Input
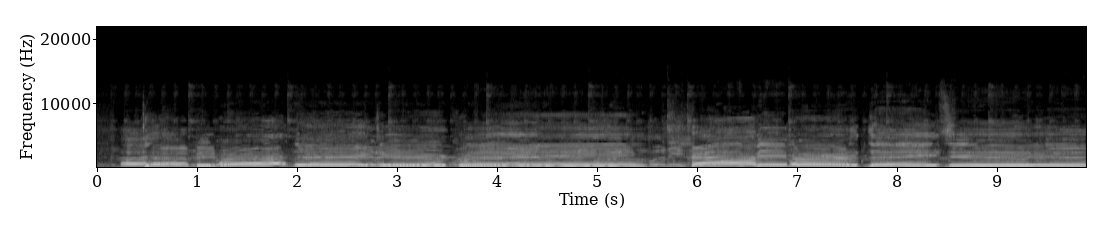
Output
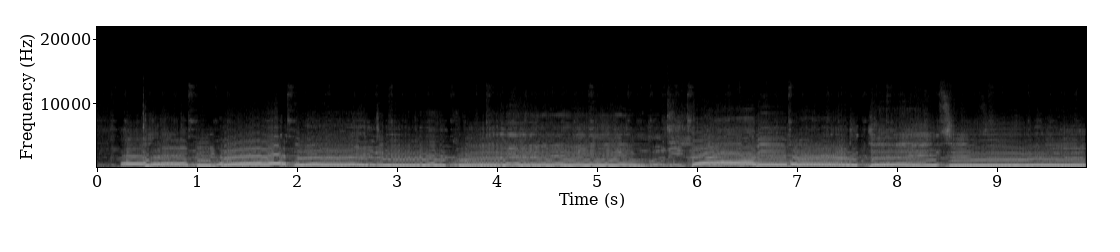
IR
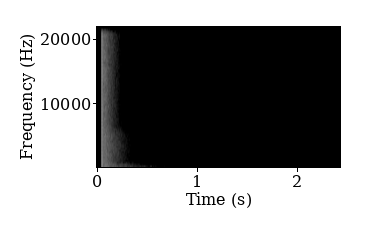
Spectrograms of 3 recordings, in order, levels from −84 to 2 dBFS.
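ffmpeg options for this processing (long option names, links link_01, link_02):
-filter_complex "[0:a]asettb=1/sr,asplit=3[link_01][link_02][link_03];[link_01]atrim=end=1.274[link_04];[link_02]atrim=start=1.27:end=1.89,asetpts=PTS-STARTPTS,afade=type=in:duration=0.004:curve=qsin,afade=type=out:start_time=0.616:duration=0.004:curve=qsin,equalizer=frequency=140:width=0.33:gain=11[link_05];[link_03]atrim=start=1.886[link_06];[link_04][link_05]acrossfade=duration=0.004:curve1=hsin:curve2=qsin[link_07];[link_07][link_06]acrossfade=duration=0.004:curve1=qsin:curve2=hsin,asoftclip=type=tanh:threshold=-29dB,asplit=2[link_08][link_09];[link_09]aecho=0:1:378:0.224[link_10];[link_08][link_10]amix=inputs=2:normalize=0,volume=-5dB"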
